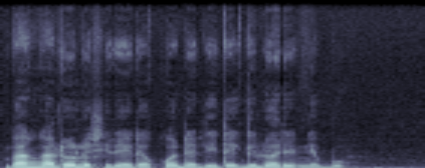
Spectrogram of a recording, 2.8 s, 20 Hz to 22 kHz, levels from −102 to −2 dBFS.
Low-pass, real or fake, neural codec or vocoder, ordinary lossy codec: none; fake; vocoder, 44.1 kHz, 128 mel bands, Pupu-Vocoder; none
